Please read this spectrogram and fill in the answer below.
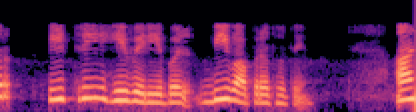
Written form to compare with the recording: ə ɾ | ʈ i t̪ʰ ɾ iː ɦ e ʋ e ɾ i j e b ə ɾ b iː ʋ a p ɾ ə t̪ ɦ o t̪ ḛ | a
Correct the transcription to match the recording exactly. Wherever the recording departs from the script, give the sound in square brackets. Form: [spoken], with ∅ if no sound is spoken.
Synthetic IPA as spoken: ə ɾ | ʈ i t̪ʰ ɾ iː ɦ e ʋ e ɾ i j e b ə [l] b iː ʋ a p ɾ ə t̪ ɦ o t̪ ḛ | a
